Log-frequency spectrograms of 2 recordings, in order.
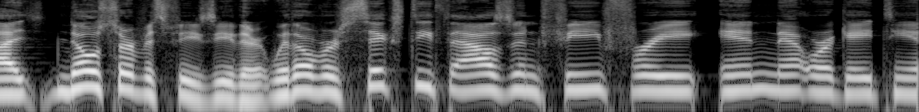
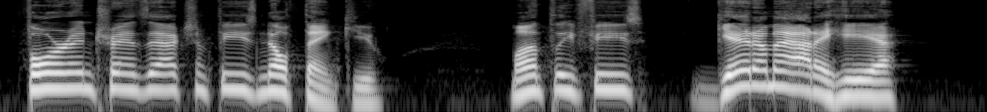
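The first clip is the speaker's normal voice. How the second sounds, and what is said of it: Put-on New York accent. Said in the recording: “That was a little bit of a New York accent.”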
